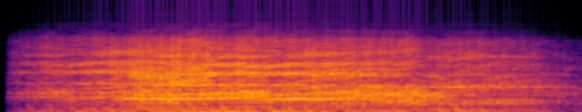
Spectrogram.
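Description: Channel-intro sound effect under the logo: a sustained, many-toned roar that swells up over about a second, holds, and fades away near the end.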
